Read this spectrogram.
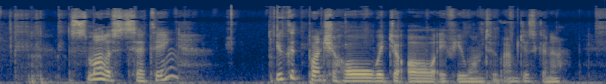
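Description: A metal hand punch clicks shut on card.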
